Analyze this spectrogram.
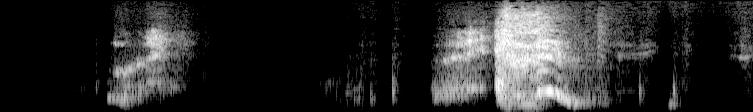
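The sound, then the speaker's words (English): A single loud sneeze bursts out after a short breathy gasp, preceded a moment earlier by a brief vocal sound and followed by a few faint clicks and shuffles. “Bless you.”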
